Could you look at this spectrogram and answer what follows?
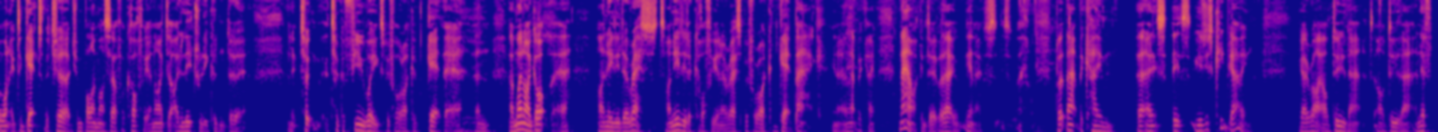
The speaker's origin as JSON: {"language": "English", "country": "United Kingdom", "said": "But we're very British about it, aren't we?"}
